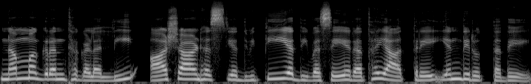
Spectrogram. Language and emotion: Kannada, neutral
